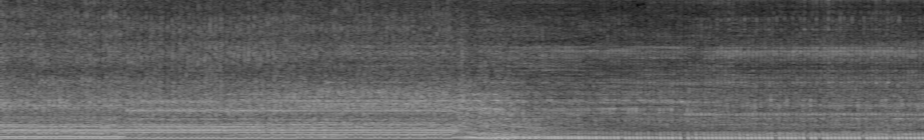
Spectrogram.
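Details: New Home Depot tiller that wouldn't start, owner suspecting debris in the blades tightening the pull cord: small engine revs hard and steady, then drops smoothly to an even idle with no misses; running normally.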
